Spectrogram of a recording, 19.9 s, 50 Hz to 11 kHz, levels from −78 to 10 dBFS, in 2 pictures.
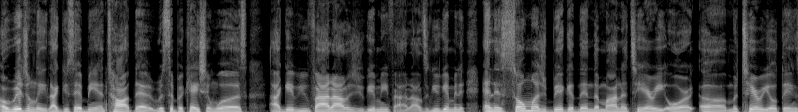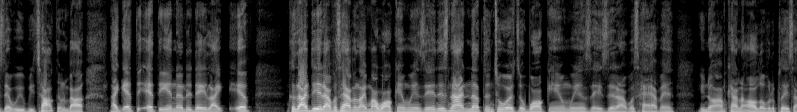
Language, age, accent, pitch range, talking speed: English, 30-49, American, 150-180 Hz, 250 wpm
